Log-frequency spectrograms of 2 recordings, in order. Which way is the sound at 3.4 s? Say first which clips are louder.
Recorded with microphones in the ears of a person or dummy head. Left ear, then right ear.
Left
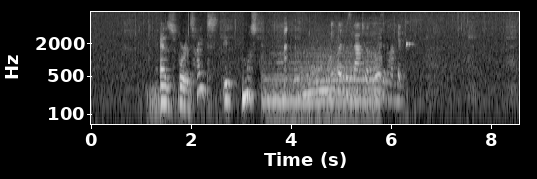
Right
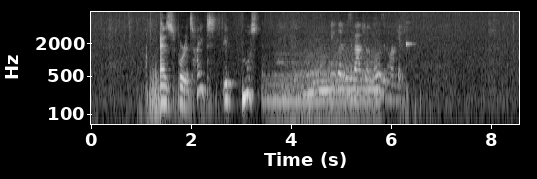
Left 9 dB; 80° left.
